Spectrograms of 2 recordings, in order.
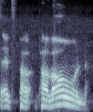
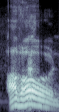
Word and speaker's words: Pavone: Pavano and Pavano. No, it's Pavone. Pavone.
